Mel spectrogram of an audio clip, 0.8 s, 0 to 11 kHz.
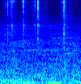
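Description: Nuts are tightened on the clutch cable of a Triumph 765 RS motorcycle, giving a handful of short, sharp metallic clicks at uneven intervals over a steady low background hiss.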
